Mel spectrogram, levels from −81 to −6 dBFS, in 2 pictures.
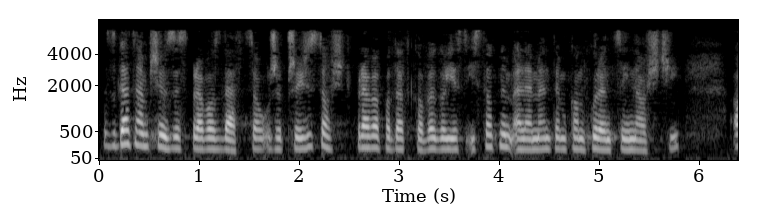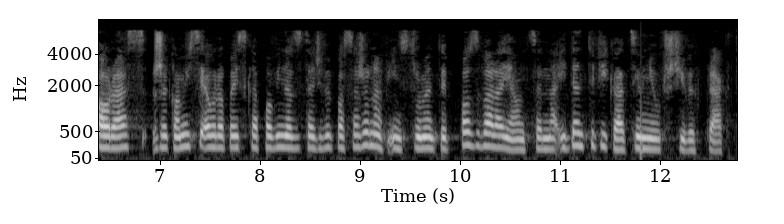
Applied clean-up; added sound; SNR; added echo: none; none; none; none.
